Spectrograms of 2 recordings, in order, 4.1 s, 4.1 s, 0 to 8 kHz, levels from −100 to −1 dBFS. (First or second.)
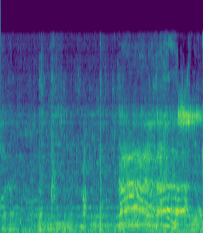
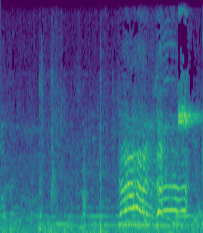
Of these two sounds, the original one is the second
